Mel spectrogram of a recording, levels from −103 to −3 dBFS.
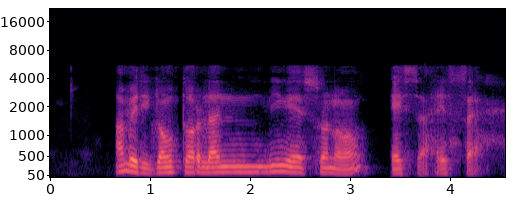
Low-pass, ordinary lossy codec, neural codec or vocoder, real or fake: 5.4 kHz; AAC, 24 kbps; codec, 16 kHz, 1 kbps, FunCodec, trained on LibriTTS, 50 frames a second; fake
